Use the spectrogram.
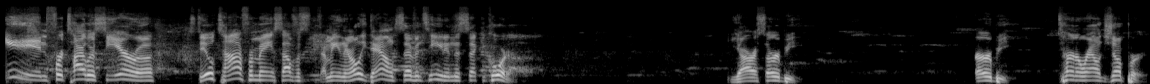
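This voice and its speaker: Higher-voiced American man calling basketball. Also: lively intonation, normal speed, long pauses, sharp tone. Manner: clipped, descriptive running call. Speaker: play-by-play announcer. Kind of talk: live radio basketball commentary.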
